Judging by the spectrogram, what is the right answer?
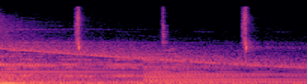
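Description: Background music: sustained chords that shift about a second in, with a long falling sweep and a light tick about once a second.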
